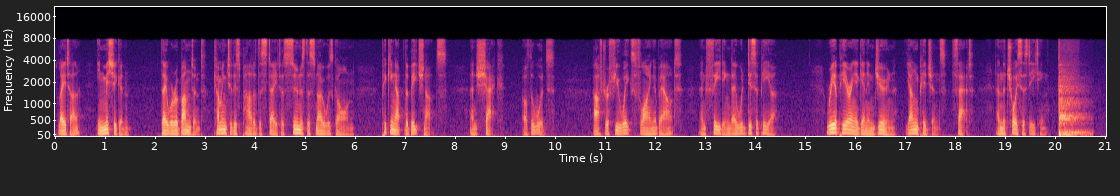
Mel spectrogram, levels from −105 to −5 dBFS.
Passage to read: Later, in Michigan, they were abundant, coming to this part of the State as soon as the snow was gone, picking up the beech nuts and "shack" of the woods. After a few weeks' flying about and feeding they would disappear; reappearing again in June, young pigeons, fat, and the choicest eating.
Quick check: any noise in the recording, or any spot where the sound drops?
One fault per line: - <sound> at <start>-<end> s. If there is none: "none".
- thud at 20.1-20.8 s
